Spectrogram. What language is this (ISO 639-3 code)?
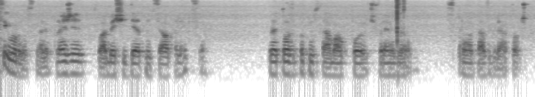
bul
